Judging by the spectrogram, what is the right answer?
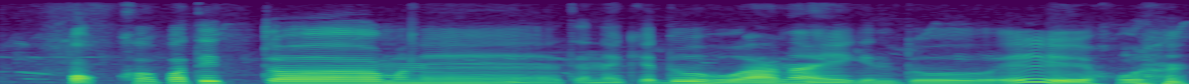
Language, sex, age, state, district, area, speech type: Assamese, male, 45-60, Assam, Kamrup Metropolitan, urban, spontaneous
